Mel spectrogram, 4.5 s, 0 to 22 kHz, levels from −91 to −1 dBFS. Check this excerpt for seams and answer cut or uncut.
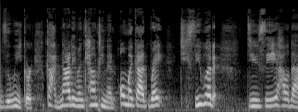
cut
